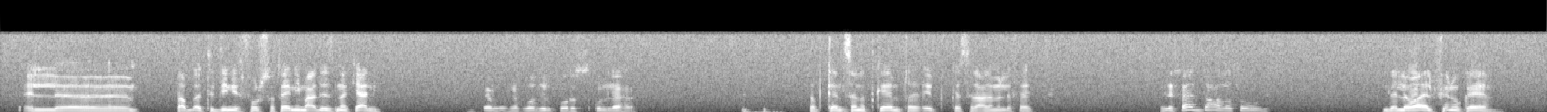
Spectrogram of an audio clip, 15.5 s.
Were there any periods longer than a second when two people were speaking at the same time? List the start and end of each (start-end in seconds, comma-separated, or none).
none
